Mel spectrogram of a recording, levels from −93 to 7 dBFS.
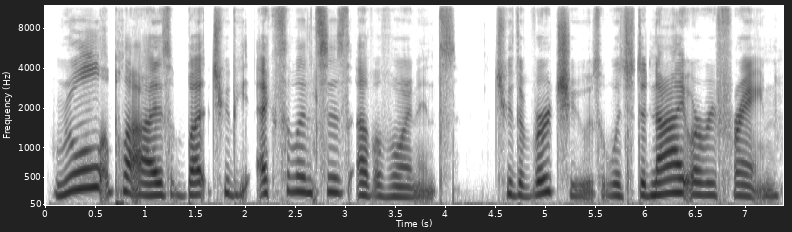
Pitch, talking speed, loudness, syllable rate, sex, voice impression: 210 Hz, 115 wpm, -16 LUFS, 3.7 syllables/s, female, feminine, very adult-like, slightly soft, calm, slightly unique, elegant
